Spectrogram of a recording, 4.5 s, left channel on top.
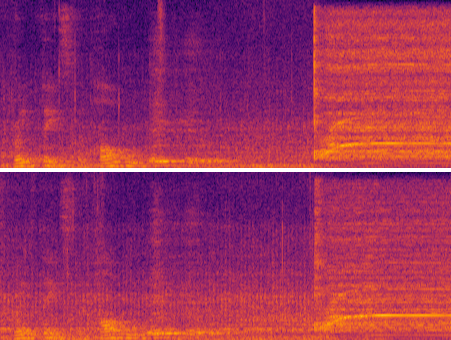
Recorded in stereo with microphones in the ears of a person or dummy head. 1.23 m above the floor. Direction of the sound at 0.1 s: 15° left (ahead or behind).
